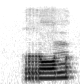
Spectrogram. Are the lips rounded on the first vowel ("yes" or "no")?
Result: yes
